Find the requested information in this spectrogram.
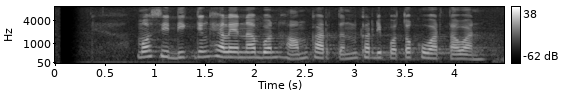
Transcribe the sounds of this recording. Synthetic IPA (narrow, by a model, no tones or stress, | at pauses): mɔsidɪk̚d͡ʒɨŋɦɛlɛnabɔnɦɔmkart̪ənkɨrdipɔt̪ɔkuwart̪awan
